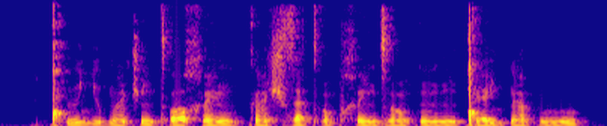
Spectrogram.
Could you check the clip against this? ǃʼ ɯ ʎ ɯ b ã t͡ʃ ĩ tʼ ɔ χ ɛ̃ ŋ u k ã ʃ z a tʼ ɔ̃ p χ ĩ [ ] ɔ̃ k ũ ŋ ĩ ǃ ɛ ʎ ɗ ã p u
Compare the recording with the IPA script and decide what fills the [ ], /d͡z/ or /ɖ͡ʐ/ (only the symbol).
d͡z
